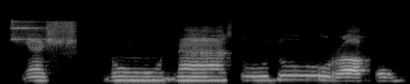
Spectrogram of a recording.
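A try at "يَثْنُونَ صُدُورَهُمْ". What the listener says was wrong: Naknya pendek langsung ke so. Yathnuna sudurahum.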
